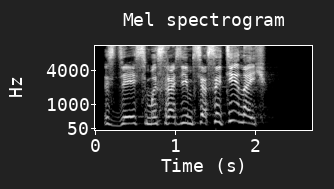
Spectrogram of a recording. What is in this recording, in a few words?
cinematic voice, ru; lineage2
